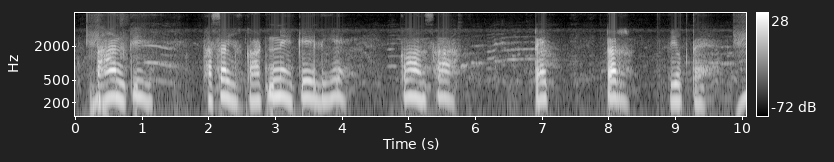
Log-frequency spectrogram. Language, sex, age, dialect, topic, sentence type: Hindi, female, 18-24, Awadhi Bundeli, agriculture, question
